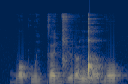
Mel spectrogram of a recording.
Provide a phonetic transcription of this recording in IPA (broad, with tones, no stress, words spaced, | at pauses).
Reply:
bɔ˨kwi˧kɛ˦ d͡ʑy˨ ɾœ˦ŋ͡ǃœ˨˦ bo˦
